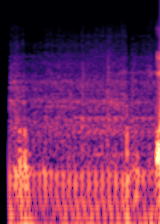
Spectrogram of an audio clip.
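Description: A low, steady engine rumble with a fast, even pulse, like a motor vehicle running nearby, under faint street noise.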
